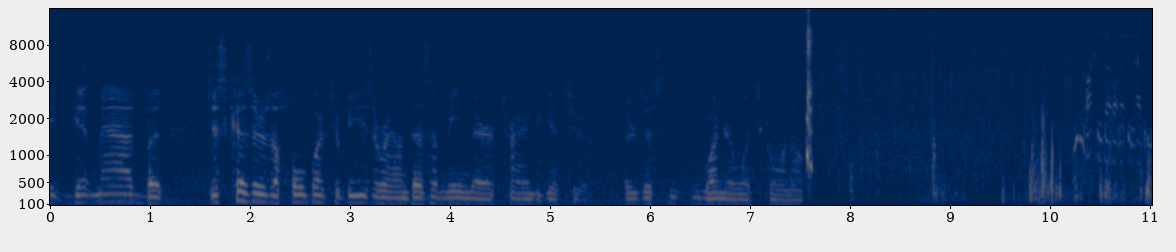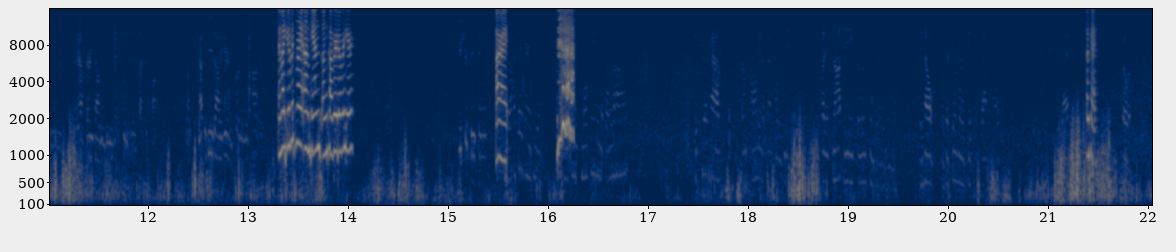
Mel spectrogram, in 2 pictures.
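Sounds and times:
animal crying: 0:10.2 - 0:14.1, 0:15.1 - 0:16.8, 0:17.4 - 0:20.6, 0:21.2 - 0:21.9.

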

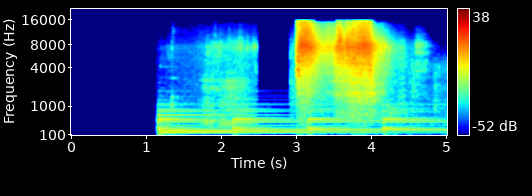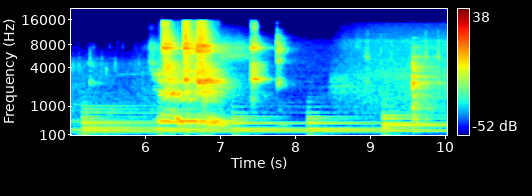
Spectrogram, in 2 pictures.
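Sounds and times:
background music of held chords: 0:01.2 - 0:10.0
carbonated bottle hissing open: 0:03.0 - 0:04.4.

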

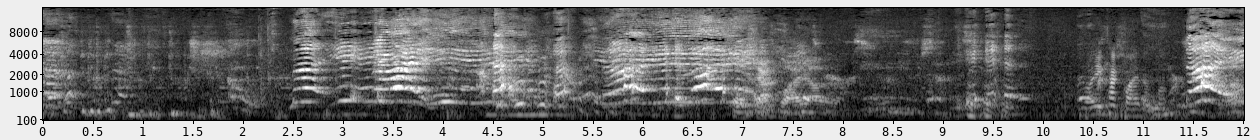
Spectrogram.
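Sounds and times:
children shouting in play: 0:02.4 - 0:07.5, 0:11.4 - 0:12.0.

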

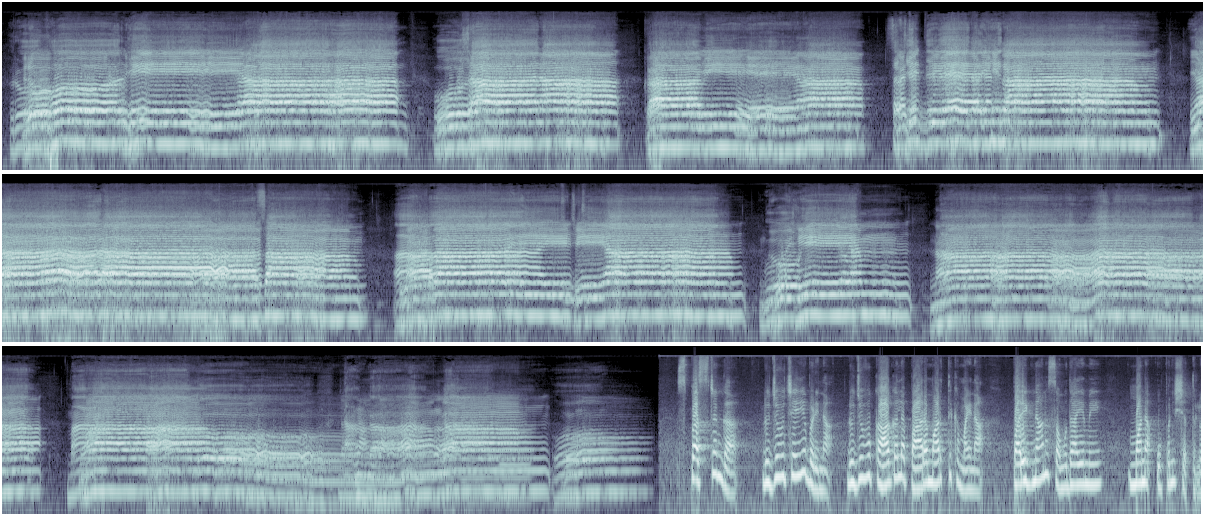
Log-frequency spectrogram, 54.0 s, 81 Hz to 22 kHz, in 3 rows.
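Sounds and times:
men chanting verses together: 0:00.1 - 0:45.8.

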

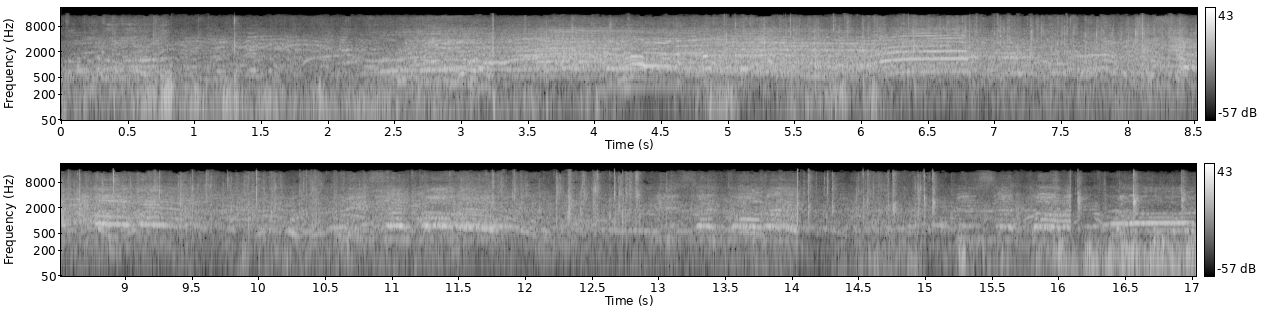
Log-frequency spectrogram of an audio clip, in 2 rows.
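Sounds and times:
many voices shouting: 0:00.0 - 0:17.0.

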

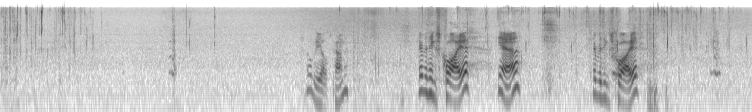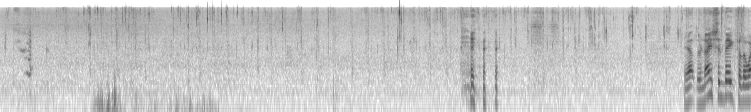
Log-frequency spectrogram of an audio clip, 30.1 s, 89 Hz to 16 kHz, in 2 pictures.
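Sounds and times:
raccoon chewing with jaw smacks: 0:00.0 - 0:02.5, 0:03.4 - 0:04.4, 0:07.1 - 0:30.0.

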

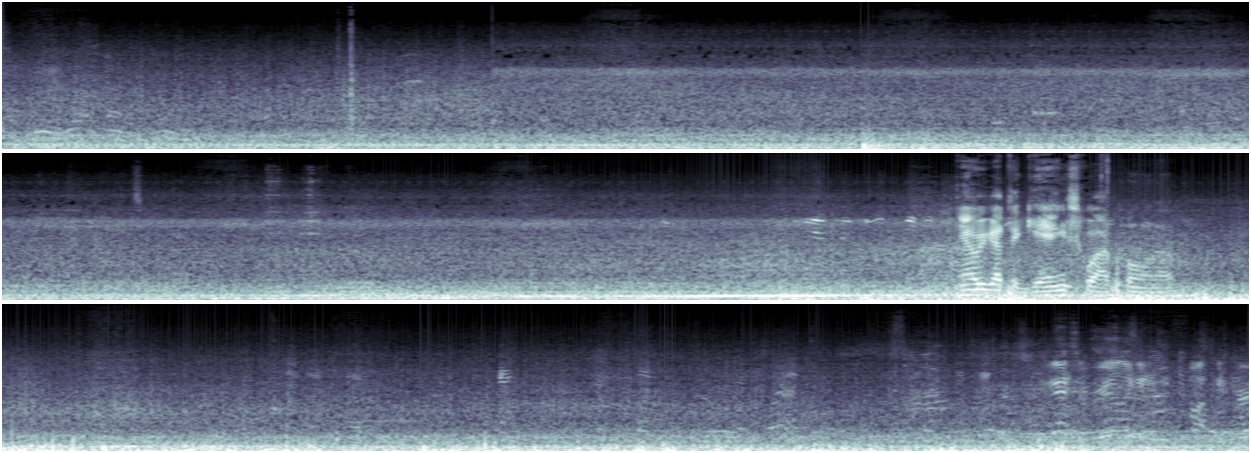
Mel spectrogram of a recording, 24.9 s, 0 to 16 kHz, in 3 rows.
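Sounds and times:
vehicle engines idling: 0:00.0 - 0:24.9.

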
